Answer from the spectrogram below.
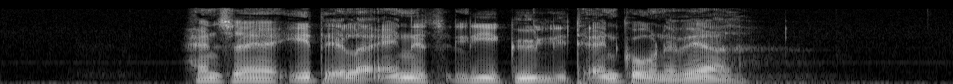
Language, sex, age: Danish, male, 64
